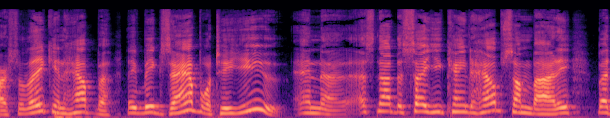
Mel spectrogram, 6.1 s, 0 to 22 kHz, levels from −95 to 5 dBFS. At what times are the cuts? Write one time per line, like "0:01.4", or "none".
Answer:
0:01.2
0:02.9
